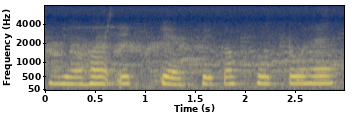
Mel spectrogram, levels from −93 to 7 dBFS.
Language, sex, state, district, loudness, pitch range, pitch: Hindi, female, Madhya Pradesh, Dhar, -15 LUFS, 240-255 Hz, 245 Hz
